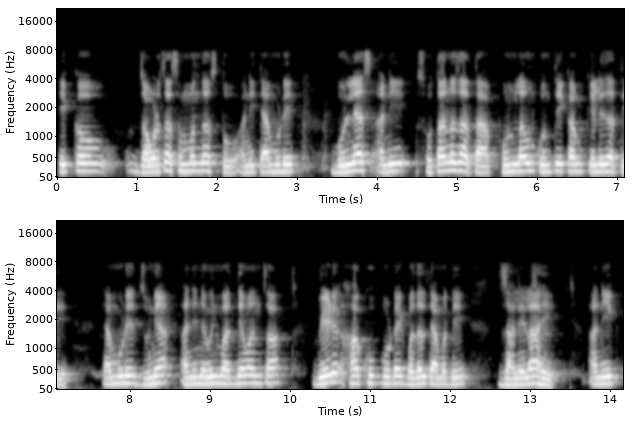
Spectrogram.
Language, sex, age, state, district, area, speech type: Marathi, male, 30-45, Maharashtra, Amravati, rural, spontaneous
